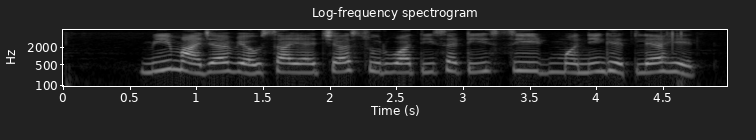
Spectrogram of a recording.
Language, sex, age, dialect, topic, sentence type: Marathi, female, 18-24, Varhadi, banking, statement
